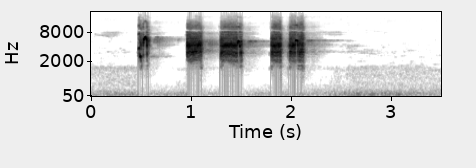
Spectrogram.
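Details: Black francolin delivering a full phrase of five harsh, rasping notes in a quick stuttering rhythm over about one and a half seconds, loud against a quiet background.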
